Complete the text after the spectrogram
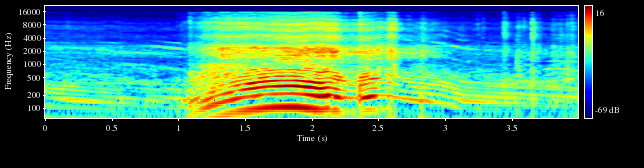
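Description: A motorcycle engine revs hard and loud, then drops back.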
